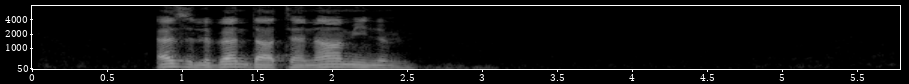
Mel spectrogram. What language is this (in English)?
Kurdish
